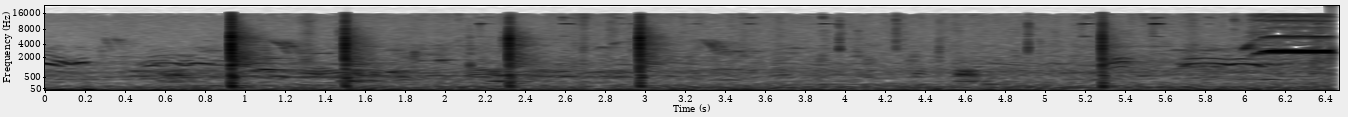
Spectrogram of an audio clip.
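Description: A ball is struck again and again with sharp thumps.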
